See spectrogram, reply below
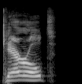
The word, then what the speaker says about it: Geralt: We've had Geralt, that's how you pronounce it, of Rivia, on the show before taking down the Winter Soldier.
